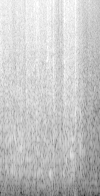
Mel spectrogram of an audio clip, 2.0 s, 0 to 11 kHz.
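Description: Latex 260 modelling balloons squeaking and rubbing against each other as they are twisted together by hand, with one sharp click about one and a half seconds in.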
